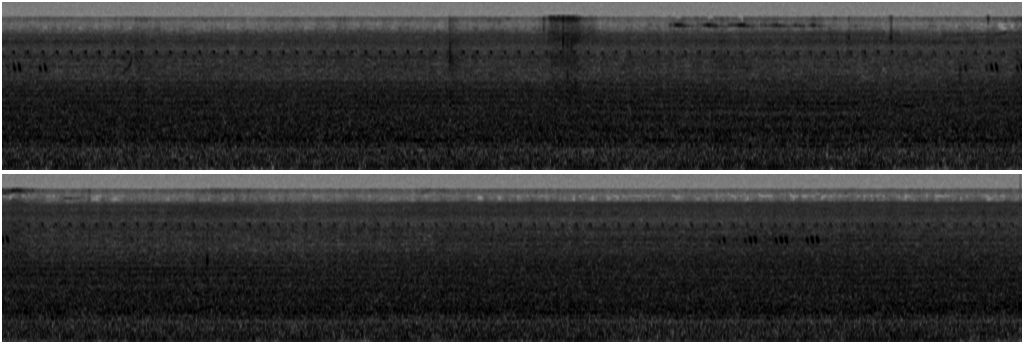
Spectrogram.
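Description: Hitachi diesel-electric locomotive running steadily as it rolls slowly in with its train: a low engine drone with a steady hum over it.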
